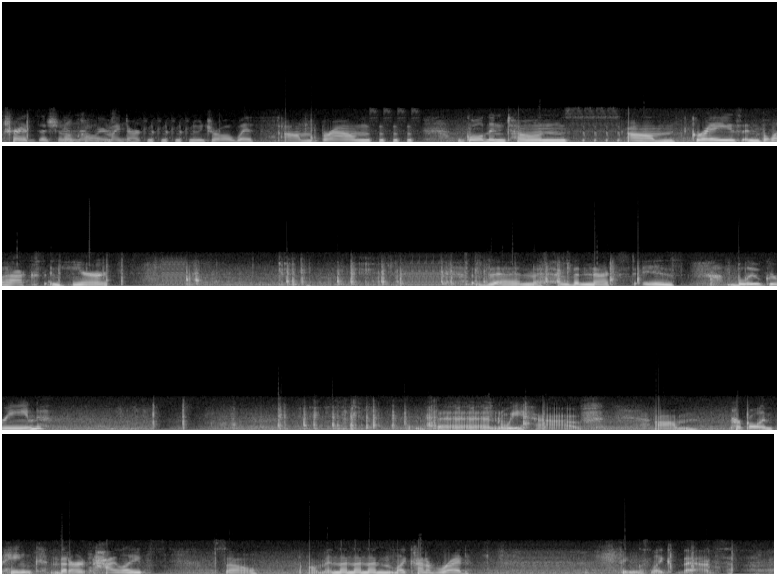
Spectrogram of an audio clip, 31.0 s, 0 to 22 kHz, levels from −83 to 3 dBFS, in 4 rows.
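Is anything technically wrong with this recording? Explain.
Yes. There is a stutter at 1.49–1.91, 3.76–4.18, 5.81–6.16, 9.38–9.57, 11.84–12.12, 20.06–20.34, 26.68–26.96 and 28.54–28.89 s. At each one, a short slice of 46 to 139 ms plays two to four extra times. These are repeated frames: a run of compressed frames was stored or sent more than once, so the decoder plays it again. Each event stretches the audio by 186 to 418 ms.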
